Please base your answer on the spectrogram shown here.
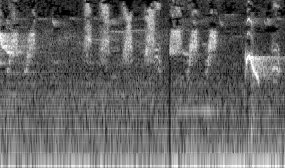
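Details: Drongo in full song, used as a model for teaching other birds: quick varied chirps and short buzzy notes in bursts, ending in a loud sharp note that slides downward.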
